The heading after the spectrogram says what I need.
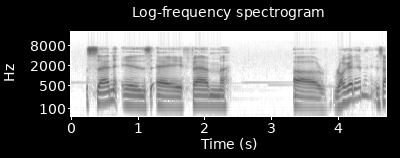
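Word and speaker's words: Roegadyn: I I think so they actually finally did pronounce that in uh towards the end of end Walker and it's ruged in rugen okay interesting like I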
